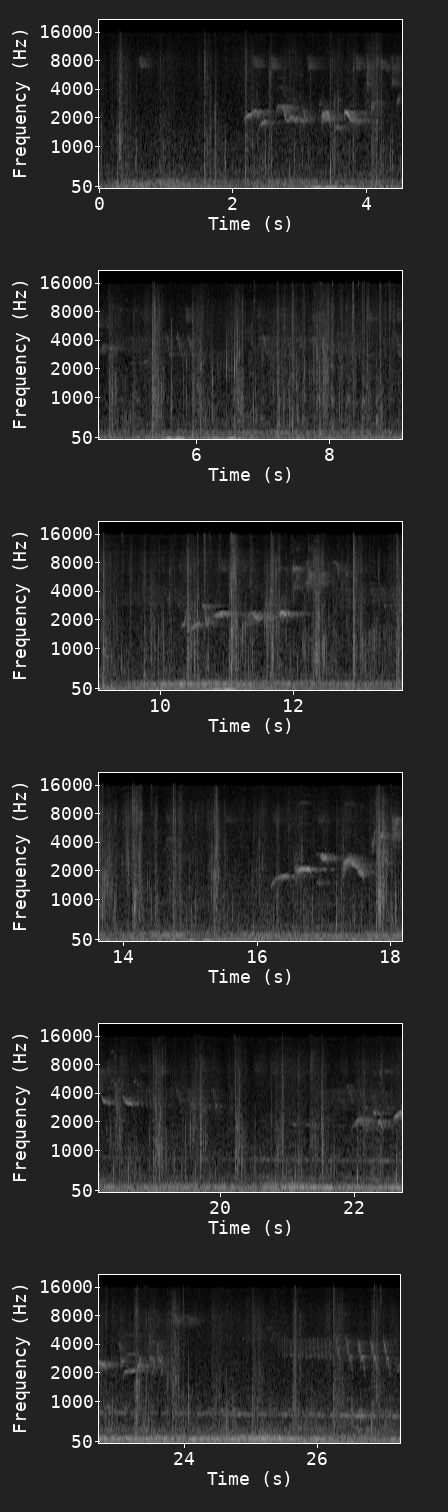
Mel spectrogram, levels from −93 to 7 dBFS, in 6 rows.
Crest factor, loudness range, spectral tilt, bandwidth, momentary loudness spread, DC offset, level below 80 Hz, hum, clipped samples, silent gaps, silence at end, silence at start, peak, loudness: 24 dB; 5 LU; -3.5 dB/octave; 16.5 kHz; 10 LU; under 0.1%; -56 dBFS; none; under 0.1%; none; 0 s; 0 s; -24 dBFS; -49 LUFS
